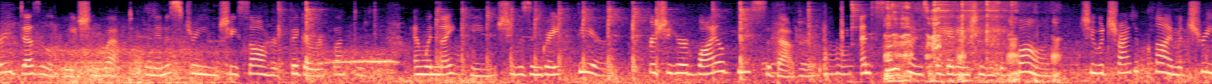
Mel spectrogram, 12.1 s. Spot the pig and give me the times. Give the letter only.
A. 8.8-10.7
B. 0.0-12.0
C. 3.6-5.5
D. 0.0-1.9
A.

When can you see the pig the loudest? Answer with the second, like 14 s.
9 s.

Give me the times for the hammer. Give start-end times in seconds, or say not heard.
2.8-10.2.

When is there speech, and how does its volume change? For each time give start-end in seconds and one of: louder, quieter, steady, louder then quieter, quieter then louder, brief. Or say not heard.
0.0-12.0 steady.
